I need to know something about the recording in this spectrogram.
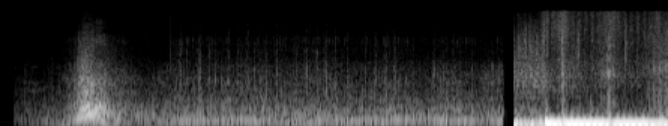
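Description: Intro music sting: a whoosh about half a second in, a low steady drone, then, after a brief cut at about three and a half seconds, a loud deep bass hit that carries on.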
